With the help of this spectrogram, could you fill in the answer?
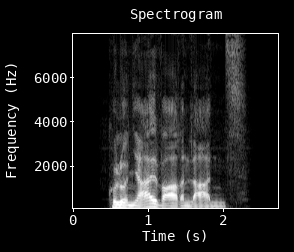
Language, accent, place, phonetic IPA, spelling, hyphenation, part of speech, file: German, Germany, Berlin, [koloˈni̯aːlvaːʁənˌlaːdn̩s], Kolonialwarenladens, Ko‧lo‧ni‧al‧wa‧ren‧la‧dens, noun, De-Kolonialwarenladens.ogg
- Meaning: genitive singular of Kolonialwarenladen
